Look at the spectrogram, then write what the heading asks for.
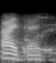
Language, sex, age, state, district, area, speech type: Kannada, female, 30-45, Karnataka, Dakshina Kannada, rural, conversation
